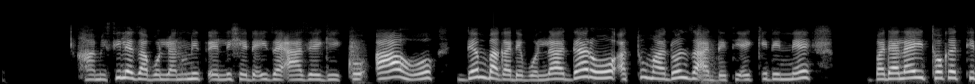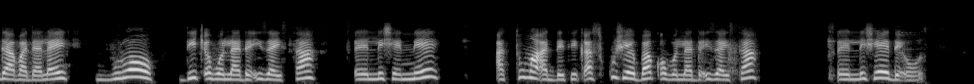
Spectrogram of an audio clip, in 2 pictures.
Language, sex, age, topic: Gamo, female, 18-24, agriculture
